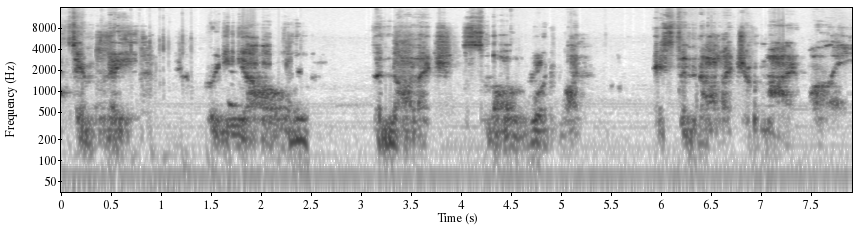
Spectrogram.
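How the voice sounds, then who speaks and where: A whispered, put-on character voice at a very slow pace, full of long, frequent pauses. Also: man. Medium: actual play. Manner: cryptic, archaic, condescending.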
